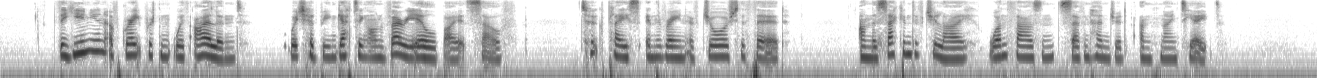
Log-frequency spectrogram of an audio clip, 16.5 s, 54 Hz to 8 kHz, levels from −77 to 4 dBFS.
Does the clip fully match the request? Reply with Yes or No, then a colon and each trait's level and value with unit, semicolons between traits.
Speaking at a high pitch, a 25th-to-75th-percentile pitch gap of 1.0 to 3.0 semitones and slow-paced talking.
Yes: high, 210 Hz; narrow, 2.6 semitones; slow, 125 wpm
